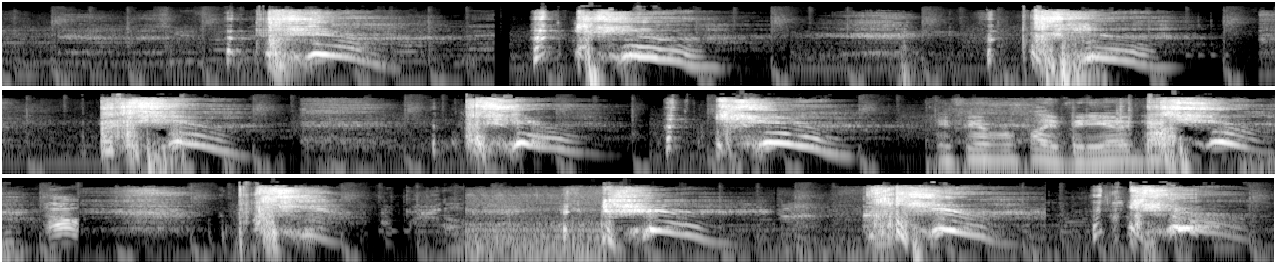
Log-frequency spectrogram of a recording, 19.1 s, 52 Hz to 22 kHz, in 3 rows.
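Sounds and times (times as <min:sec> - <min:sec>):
person sneezing: 0:01.1 - 0:03.6, 0:04.9 - 0:05.9, 0:06.8 - 0:07.7, 0:08.5 - 0:10.7, 0:12.1 - 0:12.7, 0:13.9 - 0:14.5, 0:17.0 - 0:19.0.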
